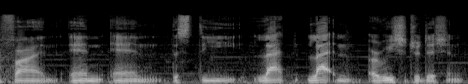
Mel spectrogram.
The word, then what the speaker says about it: Orisa: Like, you know, Orisha, a lot of times we'll see it as O-R-I-S-H-A. But it's actually O-R-I-S-A. The S is a sh. So even with Shango, it's really S-A-N-G-O, not S-H-A-N-G-O.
